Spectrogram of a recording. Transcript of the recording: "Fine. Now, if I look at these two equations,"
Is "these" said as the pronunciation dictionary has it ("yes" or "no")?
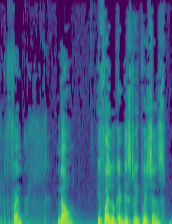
no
